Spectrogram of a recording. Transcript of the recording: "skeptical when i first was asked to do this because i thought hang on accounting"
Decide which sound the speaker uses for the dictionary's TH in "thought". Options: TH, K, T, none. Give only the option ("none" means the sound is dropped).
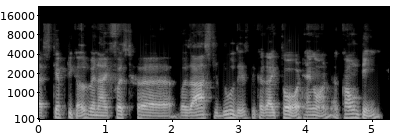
T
